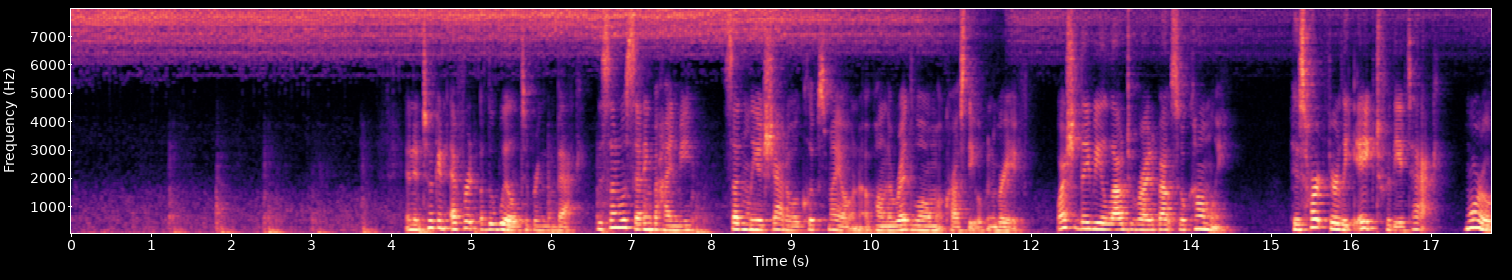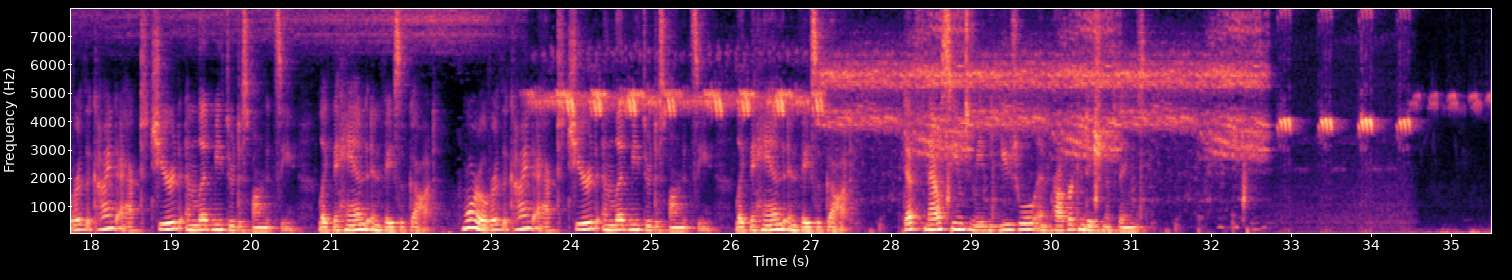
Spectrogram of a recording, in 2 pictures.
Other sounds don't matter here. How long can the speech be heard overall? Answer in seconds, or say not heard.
27 s.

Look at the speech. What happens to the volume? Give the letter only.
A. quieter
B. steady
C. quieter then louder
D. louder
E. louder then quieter
B.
